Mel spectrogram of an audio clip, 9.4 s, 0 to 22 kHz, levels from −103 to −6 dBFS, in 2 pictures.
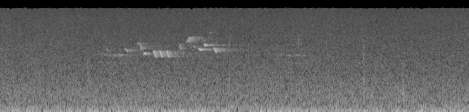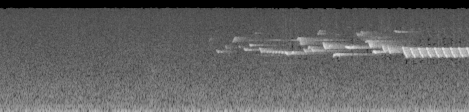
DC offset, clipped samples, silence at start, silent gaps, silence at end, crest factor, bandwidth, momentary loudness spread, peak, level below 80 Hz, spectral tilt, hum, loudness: under 0.1%; under 0.1%; 0 s; none; 0 s; 22 dB; 17 kHz; 25 LU; -6 dBFS; -48 dBFS; -1 dB/octave; none; -21 LUFS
